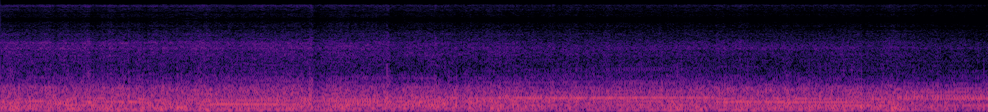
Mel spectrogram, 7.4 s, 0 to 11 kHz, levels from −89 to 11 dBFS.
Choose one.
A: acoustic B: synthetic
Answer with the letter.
A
